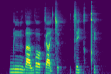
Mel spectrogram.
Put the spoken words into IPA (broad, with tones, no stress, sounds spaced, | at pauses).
w ɪ˥ ŋ ʊ˧ ŋ w aː˨˥ w ɔː˨˧ k aː˨˩ j t͡s ɵ˧ t̚ | t͡s e˧ j k ʊ˥ k̚ pʰ ɪ˧ k̚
